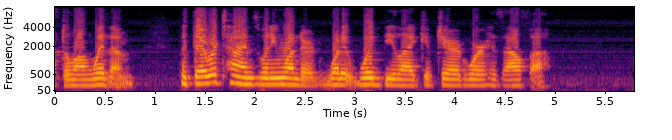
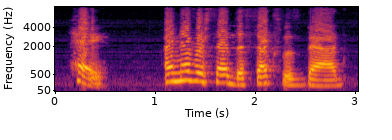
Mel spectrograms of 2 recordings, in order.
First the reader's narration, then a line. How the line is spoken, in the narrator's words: Jared chuckled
